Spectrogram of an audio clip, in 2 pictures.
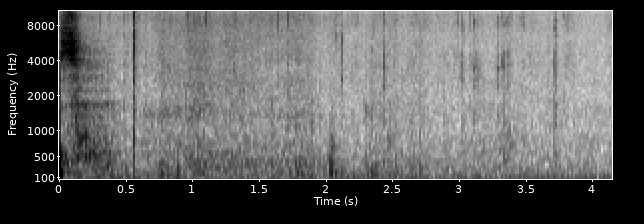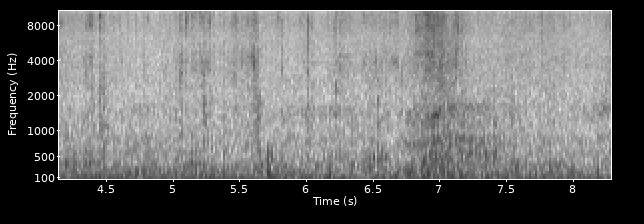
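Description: Faint scraping and a few light clicks of a steel prechamber reamer being pushed and turned by hand in a diesel glow-plug bore. The reamer will not go in: a sign of carbon buildup at the prechamber entrance, probably very hard carbon.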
